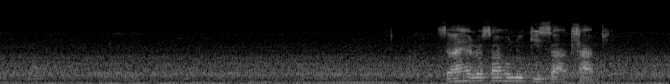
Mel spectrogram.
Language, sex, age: Southern Sotho, male, 23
